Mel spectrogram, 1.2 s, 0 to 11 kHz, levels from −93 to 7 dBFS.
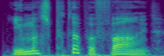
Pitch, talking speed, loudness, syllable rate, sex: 125 Hz, 290 wpm, -18 LUFS, 5.8 syllables/s, male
